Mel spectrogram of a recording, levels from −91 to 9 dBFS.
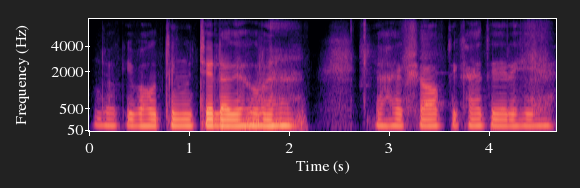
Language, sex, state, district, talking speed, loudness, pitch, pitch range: Hindi, male, Punjab, Pathankot, 190 wpm, -20 LUFS, 125 Hz, 120-125 Hz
